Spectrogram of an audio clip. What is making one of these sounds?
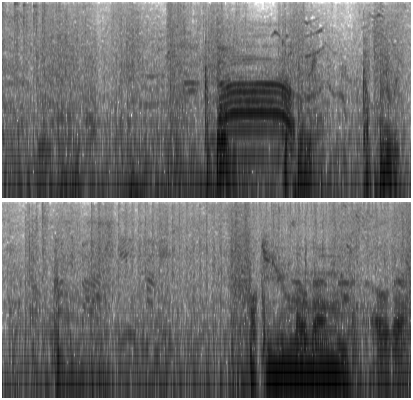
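Heavy gunfire rattles in quick bursts.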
